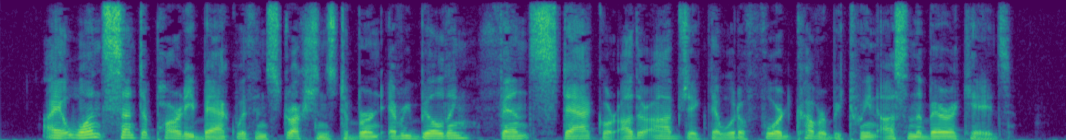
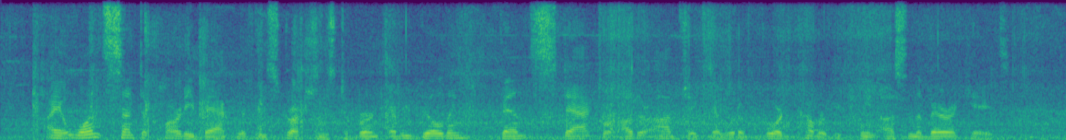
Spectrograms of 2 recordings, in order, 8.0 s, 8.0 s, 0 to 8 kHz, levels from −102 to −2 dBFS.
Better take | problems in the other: first | background sound (Walk, footsteps); 7 dB below the speech

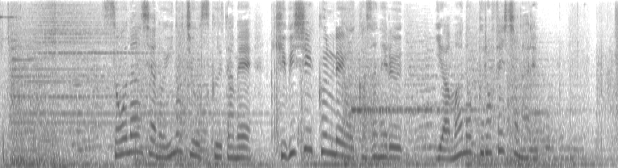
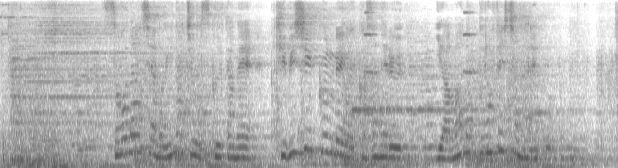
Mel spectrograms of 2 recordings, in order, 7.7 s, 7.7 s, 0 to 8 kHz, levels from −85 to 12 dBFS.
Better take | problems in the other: first | background sound (Bowed string instrument); 17 dB below the speech // room echo; dies away in 1.3 s

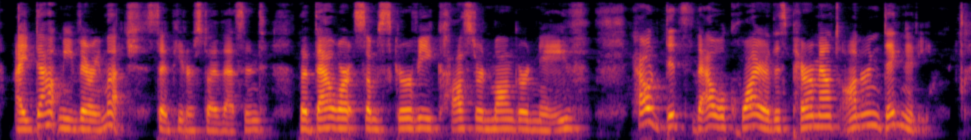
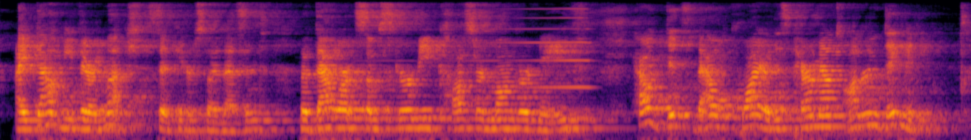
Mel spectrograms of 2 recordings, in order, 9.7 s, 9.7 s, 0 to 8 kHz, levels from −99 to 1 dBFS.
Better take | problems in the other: first | background sound (Bowed string instrument); 19 dB below the speech // room echo; dies away in 1.2 s

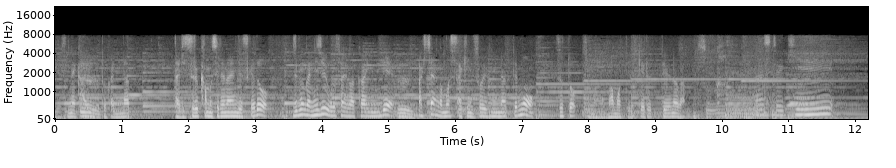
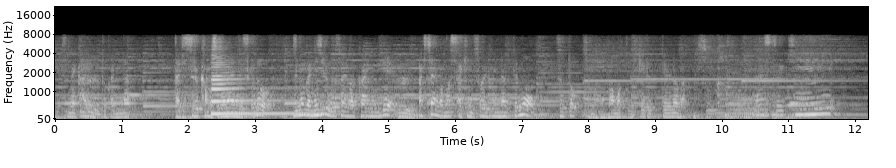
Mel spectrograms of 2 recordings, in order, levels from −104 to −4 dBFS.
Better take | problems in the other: first | background sound (Wind instrument, woodwind instrument); 2 dB above the speech // room echo; dies away in 0.6 s

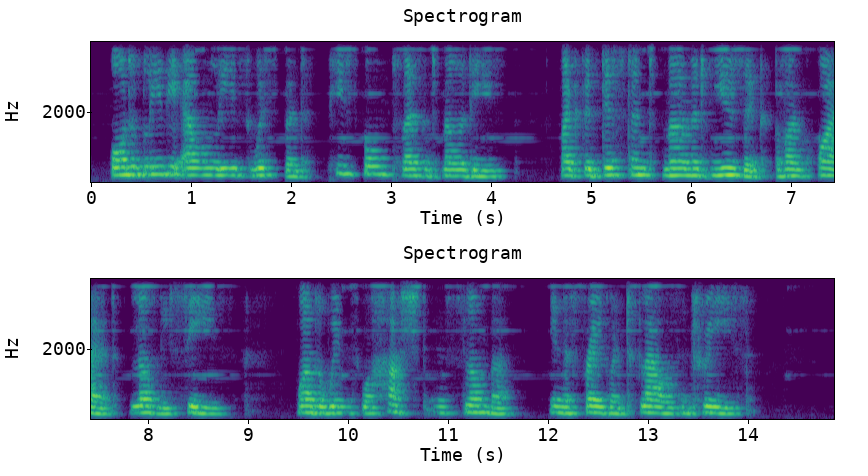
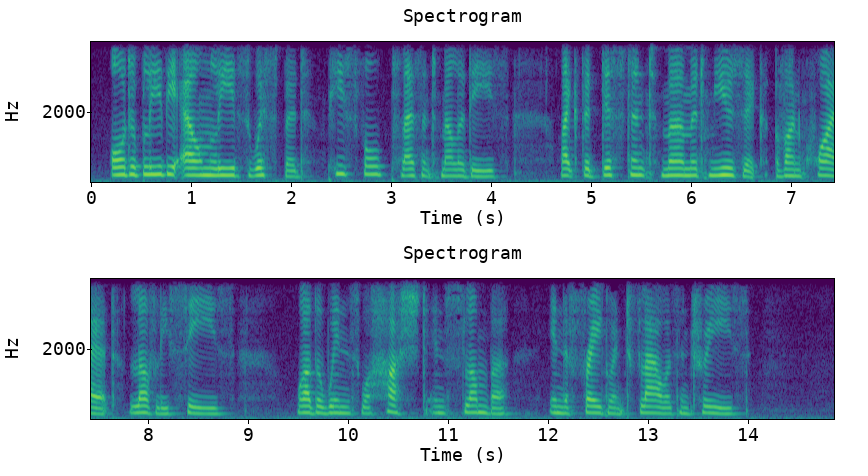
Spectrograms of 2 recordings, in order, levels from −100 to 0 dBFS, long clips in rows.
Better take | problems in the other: second | noise reduction (neural mask model DeepFilterNet 3)

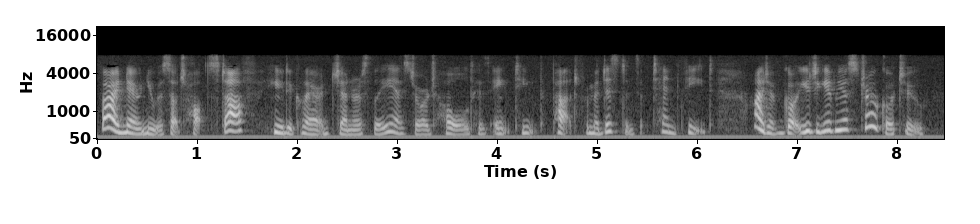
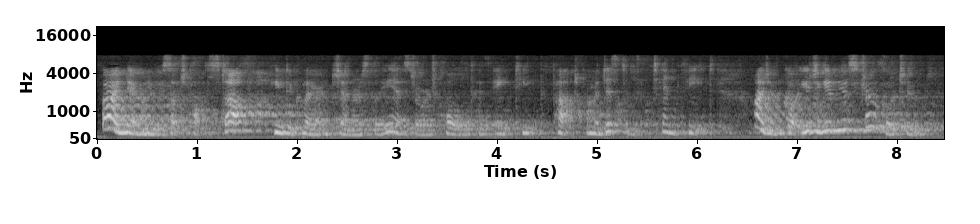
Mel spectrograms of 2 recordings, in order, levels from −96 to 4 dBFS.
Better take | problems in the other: first | room echo; dies away in 2.4 s

